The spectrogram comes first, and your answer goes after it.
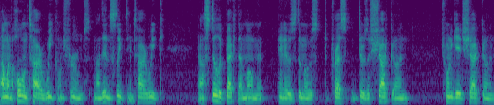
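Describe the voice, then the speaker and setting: Here a man speaks with an American accent at medium pitch. His pace is fairly quick and his intonation fairly even. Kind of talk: testimony. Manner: halting.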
